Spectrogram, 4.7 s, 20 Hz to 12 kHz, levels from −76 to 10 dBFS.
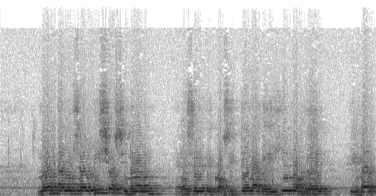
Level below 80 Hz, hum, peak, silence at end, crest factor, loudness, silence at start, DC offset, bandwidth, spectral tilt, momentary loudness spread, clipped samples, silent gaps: -36 dBFS; none; 0 dBFS; 0 s; 6 dB; -6 LUFS; 0 s; under 0.1%; 10.5 kHz; -7 dB/octave; 7 LU; 6%; none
